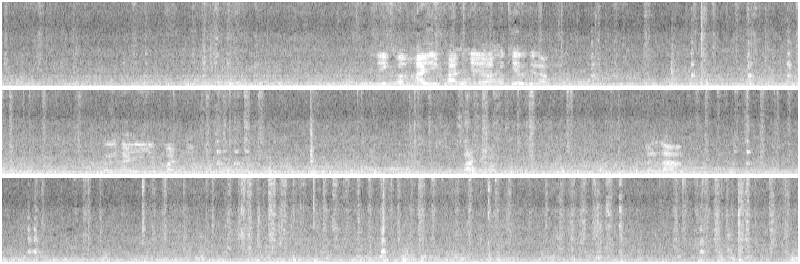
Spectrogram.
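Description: A diesel engine rumbles steadily inside a truck cab.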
